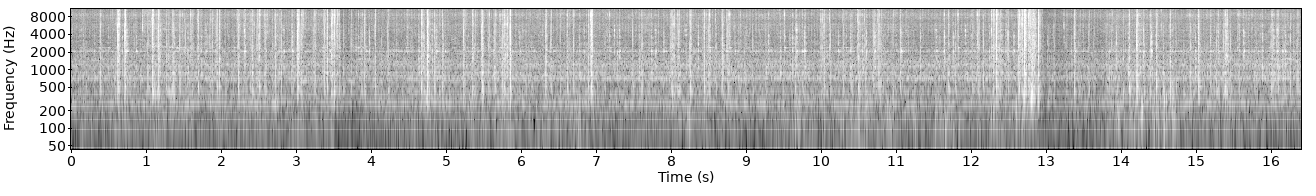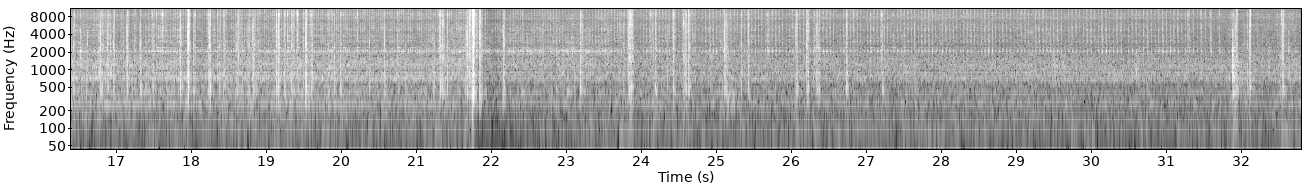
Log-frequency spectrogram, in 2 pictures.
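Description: Wheels rolling along an asphalt path: a steady rumble with continual rattling and small clicks, and sharp louder knocks at about 13 and 22 seconds in.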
